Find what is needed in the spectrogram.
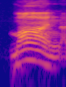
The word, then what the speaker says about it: Mahn: Anyway, today's guest is Arthur Mahn, and I pronounced that right, didn't I, Arthur? – It's Arthur Mahn. – Mahn. Oh, there we go. See, I pronounced it wrong.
